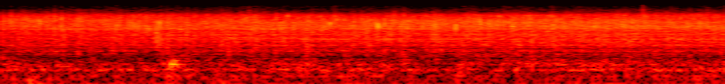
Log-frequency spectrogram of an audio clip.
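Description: Cumin paste hits a hot pan and sizzles, a steady, bright frying hiss that runs evenly throughout with a faint stir partway in.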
